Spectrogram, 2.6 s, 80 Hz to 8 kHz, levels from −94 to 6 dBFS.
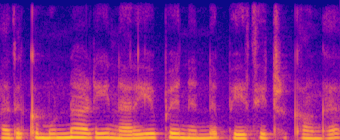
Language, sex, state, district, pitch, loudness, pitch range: Tamil, female, Tamil Nadu, Nilgiris, 225 Hz, -13 LUFS, 215-235 Hz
